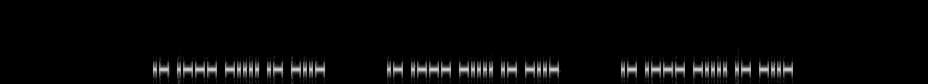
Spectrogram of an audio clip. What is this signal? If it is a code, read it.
Morse code, heard as a keyed tone, about 40 wpm, 700 Hz. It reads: AJ6AX AJ6AX AJ6AX
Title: USA Call Signs - 5 Characters - Repeated 3x - 40wpm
